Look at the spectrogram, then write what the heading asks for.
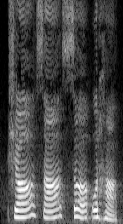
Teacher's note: जो हमारे ऊष्म संघर्षी है वो हमारे अघोष और महाप्राण है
